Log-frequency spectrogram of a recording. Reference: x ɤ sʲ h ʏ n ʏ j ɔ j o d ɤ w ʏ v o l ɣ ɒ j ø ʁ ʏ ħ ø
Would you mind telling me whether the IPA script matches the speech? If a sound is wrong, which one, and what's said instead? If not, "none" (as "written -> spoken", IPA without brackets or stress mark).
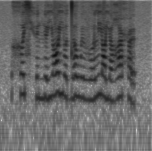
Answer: ɣ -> j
